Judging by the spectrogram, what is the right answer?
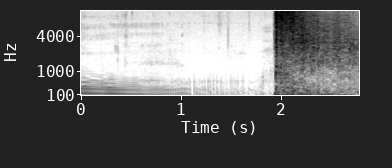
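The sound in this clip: A bomb explosion sound effect: a sudden, loud, broad blast cuts in after a quieter tonal lead-in and roars on steadily to the end.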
